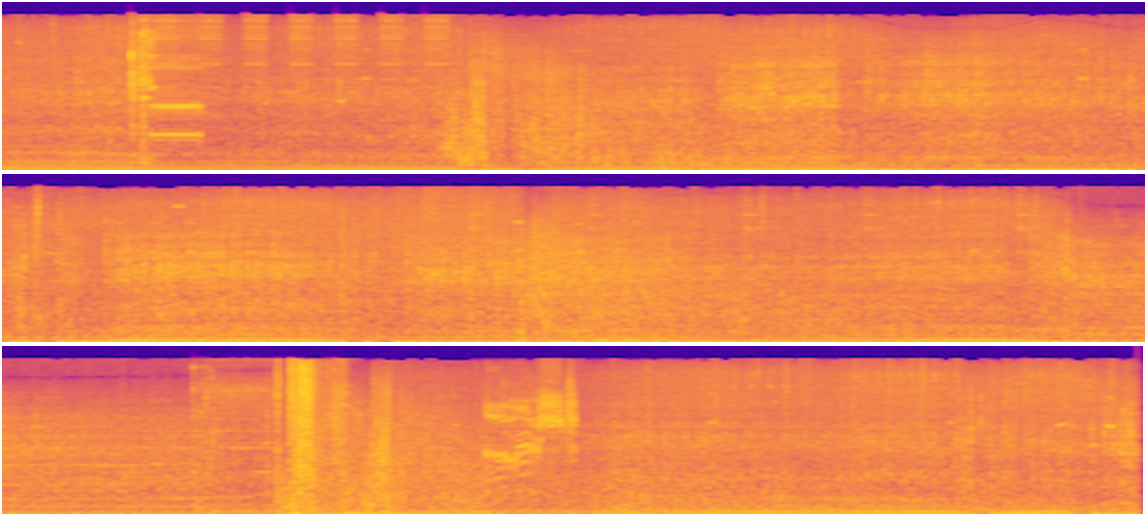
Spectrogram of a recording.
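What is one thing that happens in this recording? A heavy tank engine rumbles and revs as the tank drives.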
